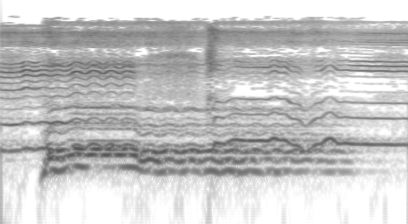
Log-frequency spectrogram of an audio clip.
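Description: Unaccompanied voices humming a slow tune in harmony, several parts holding notes together with a slight vibrato and moving to new chords every second or so.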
